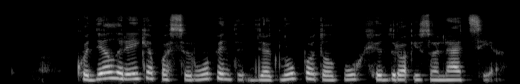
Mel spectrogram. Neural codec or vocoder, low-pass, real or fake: none; 10.8 kHz; real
